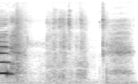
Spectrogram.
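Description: A spoken word trailing off, then faint, scattered rustling of small items being handled and pulled out of a purse.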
